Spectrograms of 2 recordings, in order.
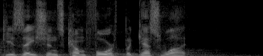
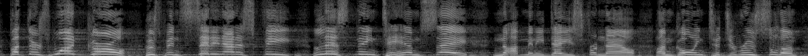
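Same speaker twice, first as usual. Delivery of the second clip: loud, high, impassioned preaching shout; preacher at full cry, voice raised and straining; full-force preaching; 13 semitones higher, 13 dB louder than usual. Acted. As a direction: climb to a roaring pulpit peak.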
